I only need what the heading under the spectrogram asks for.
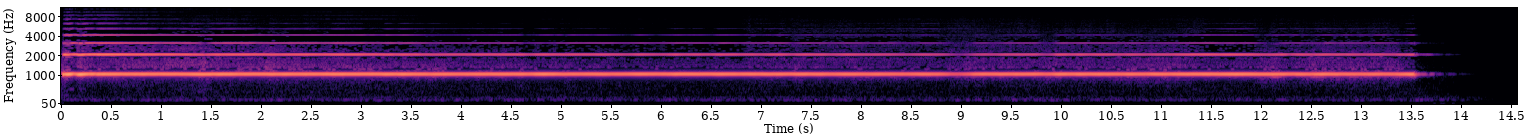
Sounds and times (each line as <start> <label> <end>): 0.0 trumpet 13.8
